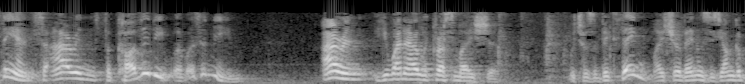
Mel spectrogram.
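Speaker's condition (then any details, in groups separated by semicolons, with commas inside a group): No condition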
